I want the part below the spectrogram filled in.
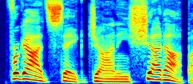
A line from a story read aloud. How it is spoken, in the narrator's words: I yelled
